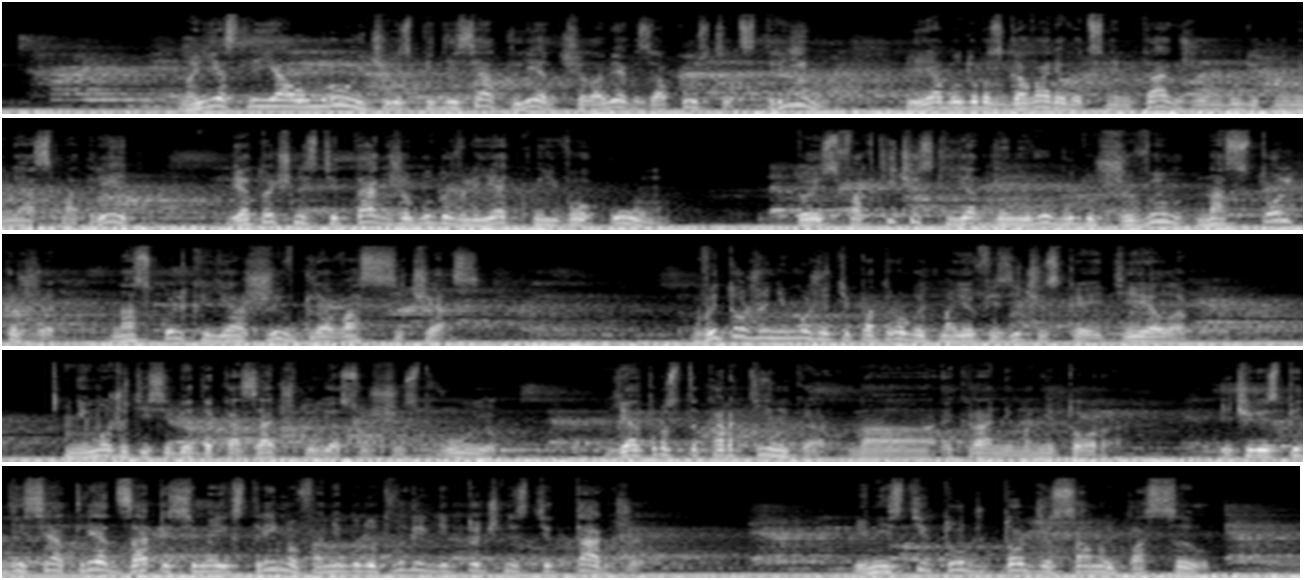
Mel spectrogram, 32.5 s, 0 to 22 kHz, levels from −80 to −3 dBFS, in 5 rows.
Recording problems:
voice in the background; noticeable; throughout; 10 dB below the speech
low rumble; faint; throughout; 25 dB below the speech

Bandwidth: 14.5 kHz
